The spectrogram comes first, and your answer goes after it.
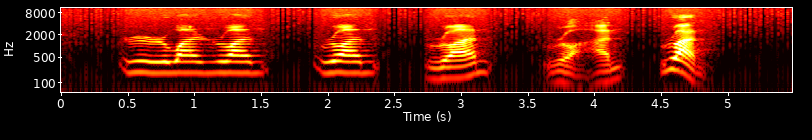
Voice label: "ruan", Chinese

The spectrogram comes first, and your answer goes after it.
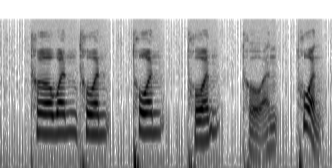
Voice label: "tun", Chinese

